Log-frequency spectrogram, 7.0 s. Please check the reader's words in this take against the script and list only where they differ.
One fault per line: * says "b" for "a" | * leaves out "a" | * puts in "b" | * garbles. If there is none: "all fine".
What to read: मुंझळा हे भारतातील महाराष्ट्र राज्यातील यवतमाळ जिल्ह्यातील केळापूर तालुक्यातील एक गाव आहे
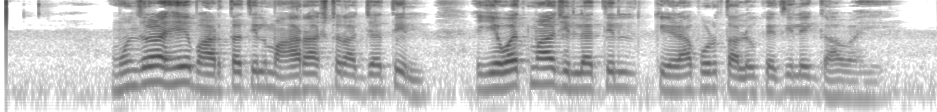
all fine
